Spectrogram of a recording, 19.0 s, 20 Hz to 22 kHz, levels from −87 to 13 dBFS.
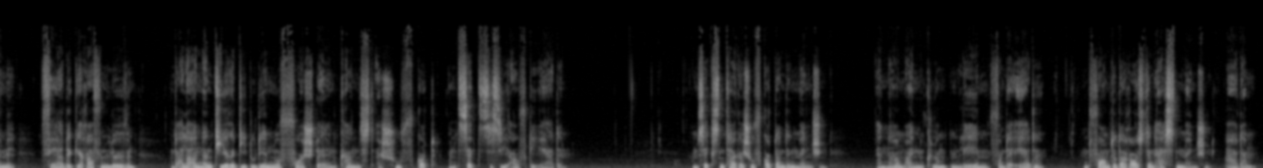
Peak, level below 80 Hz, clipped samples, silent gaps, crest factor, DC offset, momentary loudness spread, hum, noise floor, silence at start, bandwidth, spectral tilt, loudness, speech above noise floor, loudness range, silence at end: -6 dBFS; -54 dBFS; under 0.1%; none; 20 dB; under 0.1%; 13 LU; none; -60 dBFS; 0 s; 19 kHz; -4.5 dB/octave; -26 LUFS; 35 dB; 6 LU; 0.1 s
